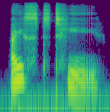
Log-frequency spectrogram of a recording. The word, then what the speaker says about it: iced tea: The most important thing is to make sure that you're pronouncing the T at the Okay. end of iced.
